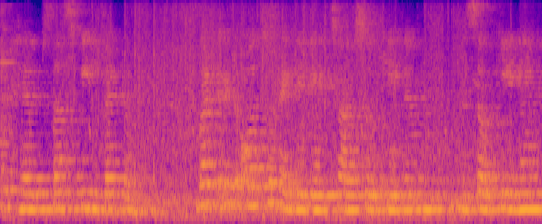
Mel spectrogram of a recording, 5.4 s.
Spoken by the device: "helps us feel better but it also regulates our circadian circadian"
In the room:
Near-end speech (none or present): none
